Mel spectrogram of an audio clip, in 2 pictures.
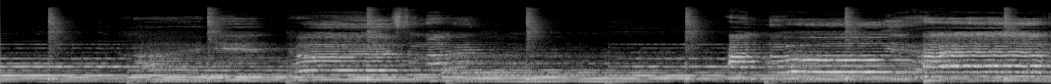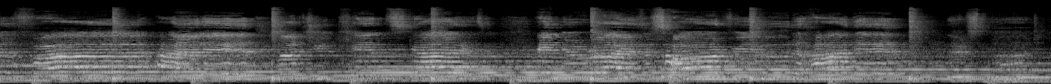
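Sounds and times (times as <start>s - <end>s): electric guitar: 0.0s - 21.0s
man singing into microphone: 1.2s - 6.2s, 7.2s - 21.0s
low thud beat: 7.6s - 13.4s, 14.0s - 15.0s.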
